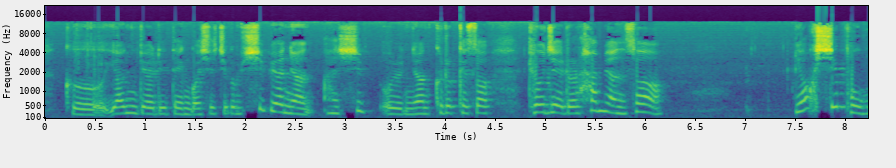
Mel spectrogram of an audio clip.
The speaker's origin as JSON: {"language": "Korean", "country": "South Korea", "said": "내가 한국 사람이니까"}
